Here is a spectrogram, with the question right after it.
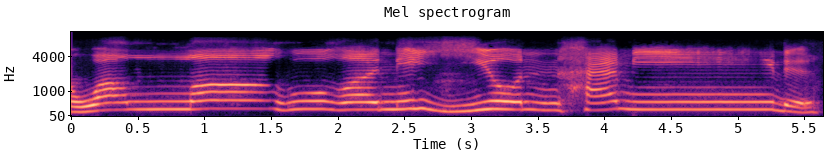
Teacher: Allah dibaca tebal karena sebelumnya fathah sebelum lafuz jalalah huruf berharakat fathah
